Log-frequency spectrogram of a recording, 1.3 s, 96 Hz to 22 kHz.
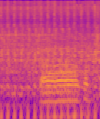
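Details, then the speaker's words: Yamaha Mio scooter with the ignition bypassed to test the regulator, relay and computer: the engine catches right away and settles into a steady putter of about ten beats a second; charging 10.5, relay and ignition coil okay; starts and idles normally. "Okay rin yung relay. Pagsipa niya, pag pindot mo, sumisipa kagad. Okay naman."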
